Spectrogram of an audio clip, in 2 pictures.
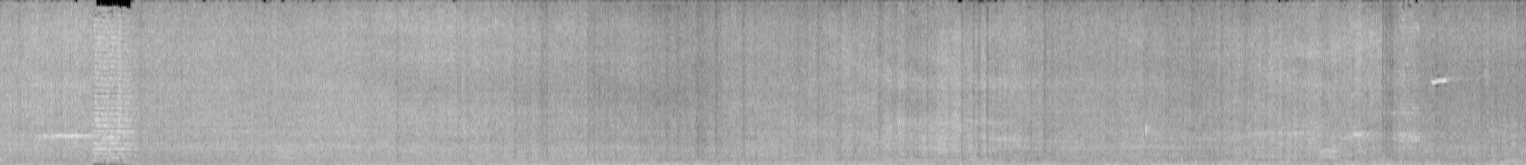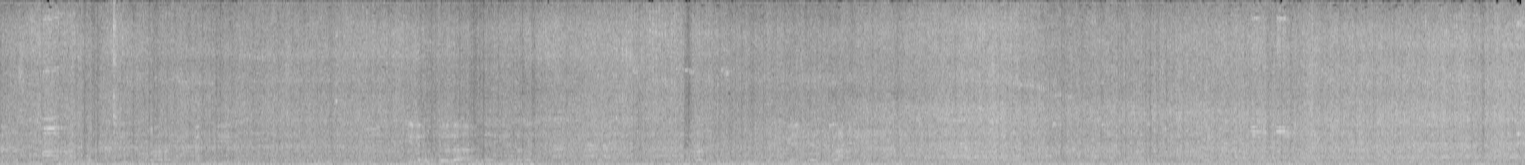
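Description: Steady road-traffic noise of motorcycles and cars moving together, with engine rumble, and a short vehicle-horn toot about a second in.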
